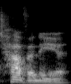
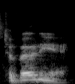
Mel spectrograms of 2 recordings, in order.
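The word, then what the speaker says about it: Tavernier: And when it was actually pronounced the the French African way supposed to be pronounced, it's not Tavania, it's Tiverier.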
